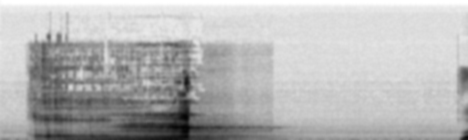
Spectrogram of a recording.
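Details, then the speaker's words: Simulated cartoon snoring: one long, rattling snore on the in-breath, then a fading out-breath. "Iris, stop snoring. Sorry. Good night."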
